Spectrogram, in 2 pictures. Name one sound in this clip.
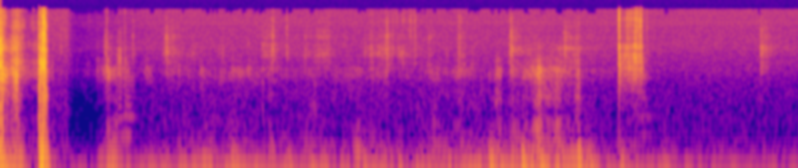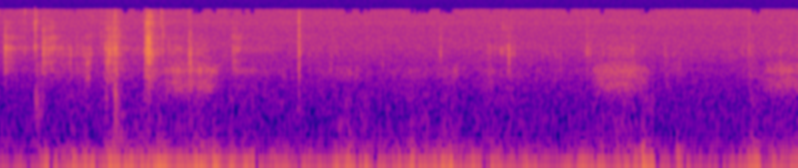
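Footsteps crunch over dry grass and gravel.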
